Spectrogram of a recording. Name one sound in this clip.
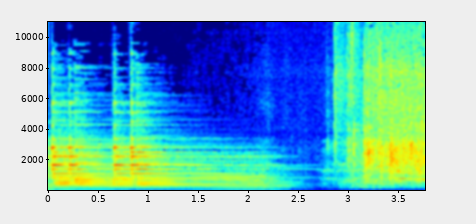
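A piano plays loud final chords that ring out and fade.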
